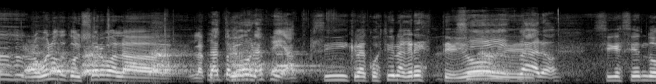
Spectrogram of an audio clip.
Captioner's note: small talk continues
